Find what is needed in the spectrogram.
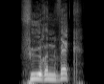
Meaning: first-person plural subjunctive II of wegfahren
- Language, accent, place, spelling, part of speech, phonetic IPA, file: German, Germany, Berlin, führen weg, verb, [ˌfyːʁən ˈvɛk], De-führen weg.ogg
